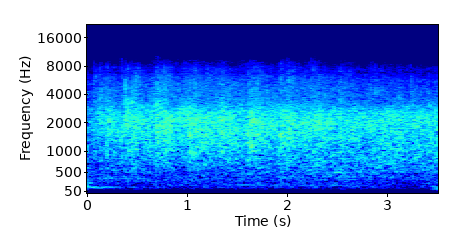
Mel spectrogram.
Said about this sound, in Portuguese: Dá uma salva de palmas ao Senhor aí.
